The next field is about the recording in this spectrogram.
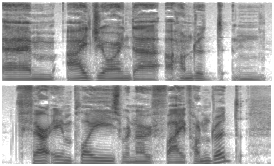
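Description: On a very clean recording with a silent background, a man speaks at a very deep, low pitch and a very slow pace, his intonation fairly even and with hardly any pauses. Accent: Scottish. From Scotland; Edinburgh. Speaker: talent executive. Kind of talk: casual interview chat.

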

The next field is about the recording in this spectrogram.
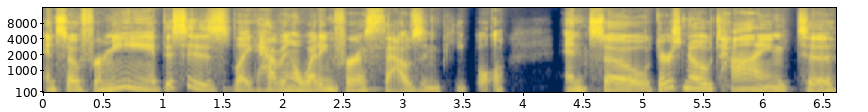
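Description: With an American accent and an unremarkable speaking voice, a woman talks at a moderate pace with lively intonation and a fairly low pitch, in a dry, close sound with no echo. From US South, Florida (Boynton Beach). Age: 40s. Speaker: jeep festival founder and community volunteer. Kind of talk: interview testimony.

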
